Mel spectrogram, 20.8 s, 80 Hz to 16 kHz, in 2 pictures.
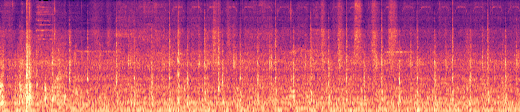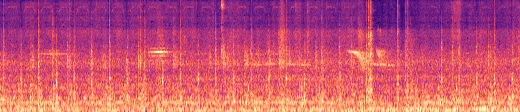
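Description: Epson L8050 inkjet printer printing a photo: the print head carriage shuttles back and forth over the paper with a steady motor hum and many small clicks. Brief high whines come from the printer's motors, with a short rising whine near the end.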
